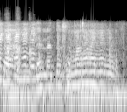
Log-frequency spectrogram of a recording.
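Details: A pet goat, described as naughty, gives a wavering, trembling bleat that rises and falls, with people talking nearby.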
